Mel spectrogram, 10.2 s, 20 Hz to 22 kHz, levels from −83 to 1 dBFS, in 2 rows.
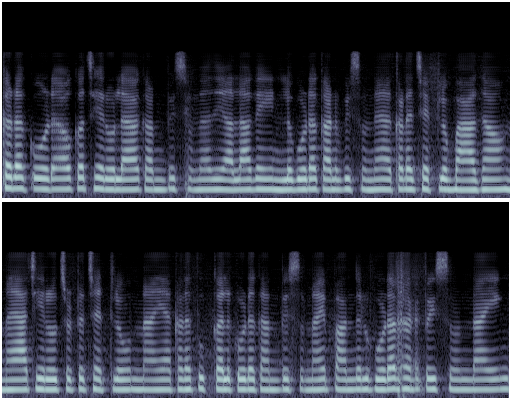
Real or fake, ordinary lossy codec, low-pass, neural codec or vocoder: fake; none; none; codec, 16 kHz, about 1 kbps, DyCAST, with the encoder's durations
